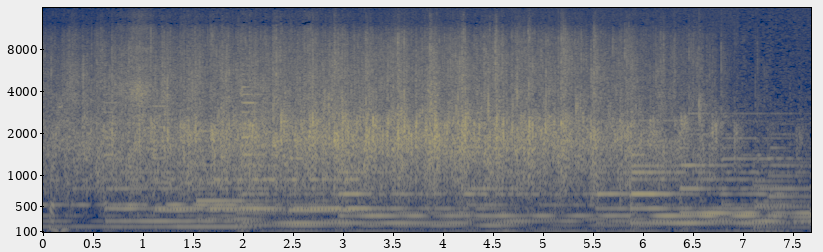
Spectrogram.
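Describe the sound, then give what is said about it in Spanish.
An audience claps loudly and steadily for several seconds in applause to God, a dense wash of applause over sustained keyboard chords, easing slightly toward the end. “del un fuerte aplauso a Dios.”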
